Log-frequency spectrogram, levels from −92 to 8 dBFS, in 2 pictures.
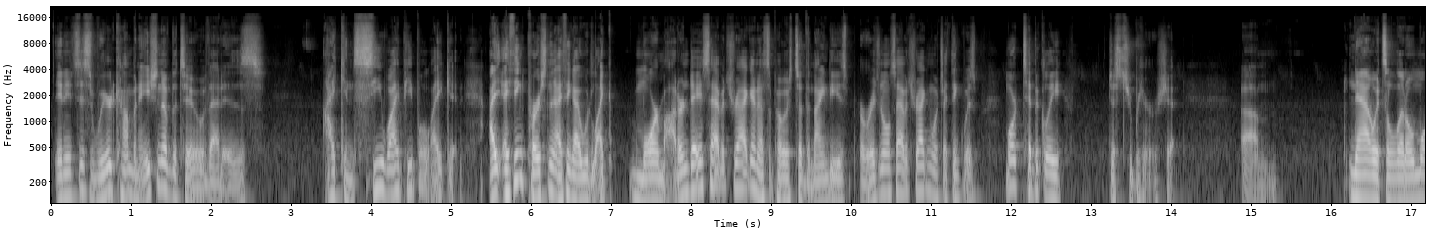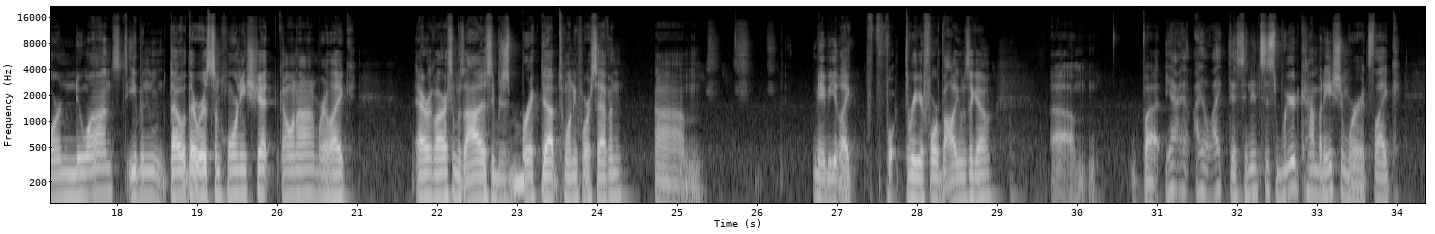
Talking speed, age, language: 170 wpm, 20-39, English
